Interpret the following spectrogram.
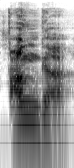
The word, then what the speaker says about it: Fuaga: I mean, I can't help but be excited about Fuaga. I mean, I've heard so many different ways, by the way, we pronounce his name. Like Dom C said that it's Funga, according to Funga himself.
